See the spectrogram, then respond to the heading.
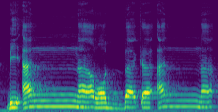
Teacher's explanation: gunah dibaca dengung seperti itu karena Nun bertasdid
